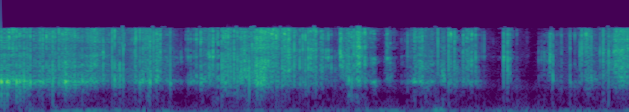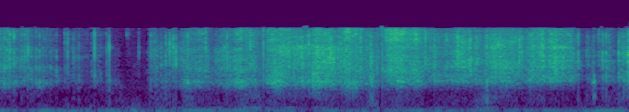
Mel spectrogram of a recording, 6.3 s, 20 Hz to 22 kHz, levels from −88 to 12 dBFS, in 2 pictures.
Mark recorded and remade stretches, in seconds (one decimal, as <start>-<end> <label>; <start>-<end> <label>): 0.0-6.3 remade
